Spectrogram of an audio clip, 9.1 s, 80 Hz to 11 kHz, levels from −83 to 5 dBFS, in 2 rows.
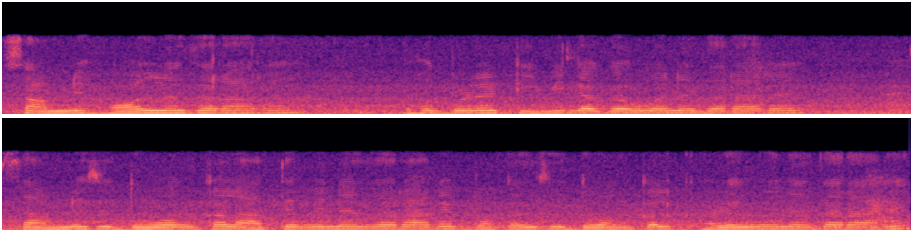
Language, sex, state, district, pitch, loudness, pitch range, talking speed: Hindi, male, Chhattisgarh, Raipur, 210 Hz, -14 LUFS, 205-220 Hz, 200 wpm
